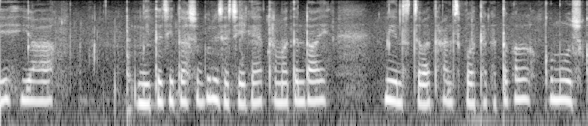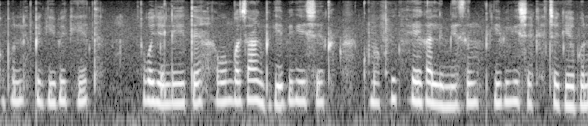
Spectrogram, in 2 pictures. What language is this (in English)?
Kalenjin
